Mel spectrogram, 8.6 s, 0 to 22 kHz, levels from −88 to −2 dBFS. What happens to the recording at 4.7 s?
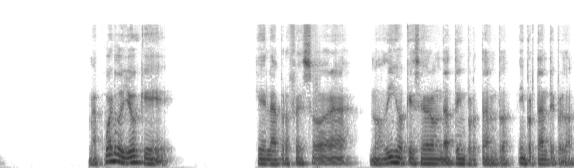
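At 4.71 s the speech breaks into loose connector crackle lasting about 0.1 s, until 4.81 s. A worn contact is rapidly making and breaking, chopping the signal into an irregular scratchy burst; the waveform shows jagged dropouts and spikes, and the spectrogram shows broadband vertical streaks.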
